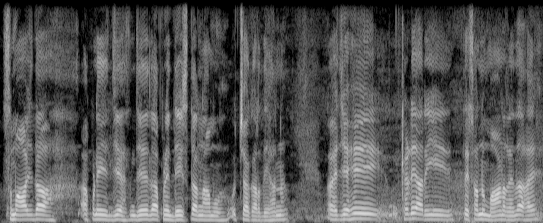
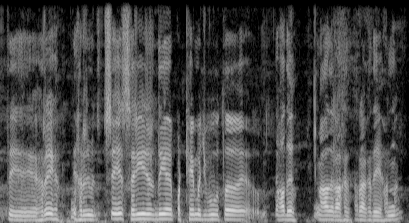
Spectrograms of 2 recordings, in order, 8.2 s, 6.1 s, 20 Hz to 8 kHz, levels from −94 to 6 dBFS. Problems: none marked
